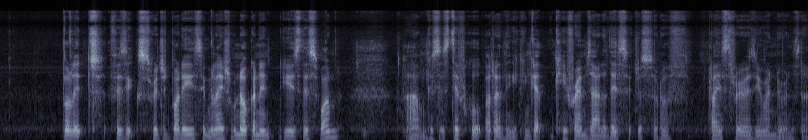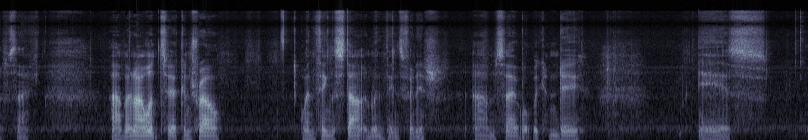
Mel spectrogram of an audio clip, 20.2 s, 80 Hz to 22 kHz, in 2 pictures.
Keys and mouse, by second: 16.4 middle click, 17.5 KP_1, 19.9-20.2 drag.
